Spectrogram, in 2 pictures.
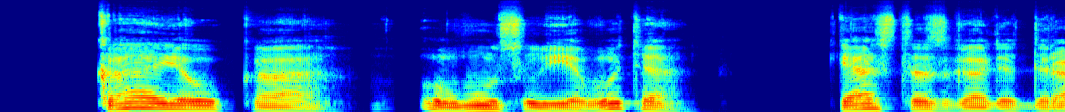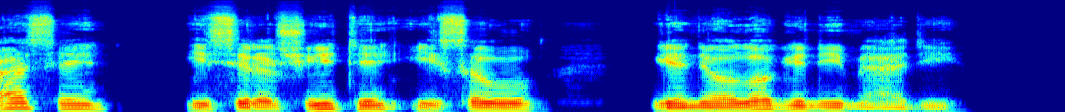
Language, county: Lithuanian, Marijampolė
